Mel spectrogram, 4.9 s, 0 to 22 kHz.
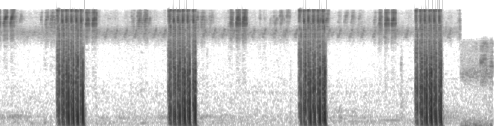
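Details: Pachytrachis gracilis, the graceful bush-cricket, recorded on 30 July 2023 at Vela Ucka in Croatia using a Pettersson D 100 ultrasound detector: four crisp rasping chirps roughly every 1.2 seconds, with a faint high hiss between them.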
